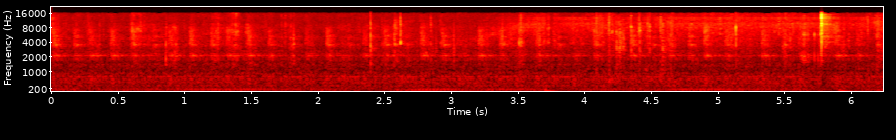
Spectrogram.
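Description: Small clicks and scratches of a Honda flip-key shell and its blade spring being handled and worked together by hand, over a steady low hum, with a dull bump a little before four seconds in.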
